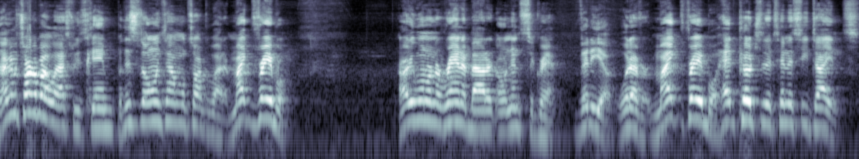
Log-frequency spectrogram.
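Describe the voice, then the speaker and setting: With a raised, projected voice, a man speaks at a very fast pace and a high pitch, his intonation lively. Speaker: podcast host. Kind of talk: casual sports podcast chat. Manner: animated, excitable.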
